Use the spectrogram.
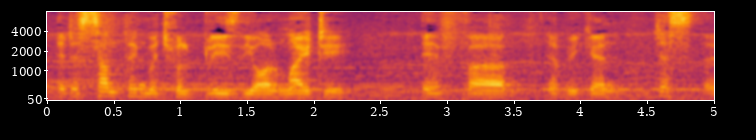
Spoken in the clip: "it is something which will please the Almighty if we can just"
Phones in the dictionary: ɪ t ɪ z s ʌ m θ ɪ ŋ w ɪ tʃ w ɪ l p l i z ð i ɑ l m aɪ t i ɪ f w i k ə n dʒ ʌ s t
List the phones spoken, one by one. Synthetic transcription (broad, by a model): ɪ t ɪ z s ʌ m t ɪ ŋ w ɪ tʃ w ɪ l p l i z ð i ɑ l m aɪ t i ɪ f w i k ə n dʒ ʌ s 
